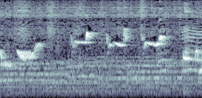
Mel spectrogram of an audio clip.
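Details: Sparse song of a Nias white-rumped shama, said to seldom sing: a low drawn-out whistle, then scattered higher short notes with pauses between them, ending in a brief rich flourish.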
